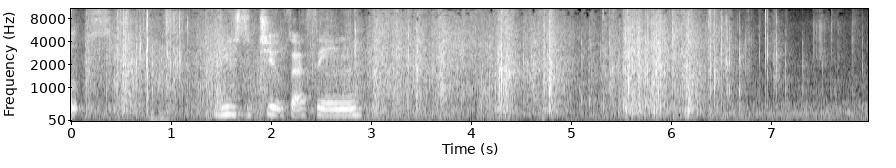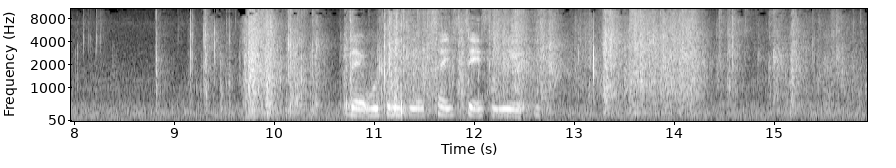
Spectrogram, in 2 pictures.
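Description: A crisp plastic snack bag crinkles and rustles as it is handled up close.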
